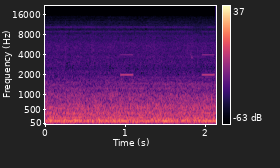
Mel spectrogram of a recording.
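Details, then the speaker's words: AC compressor that previously would not start, now started immediately during inrush current test, running current about 7 A: steady even low hum with a couple of short meter beeps, no surging or knocking; normal compressor running. "Wow. Started immediately. That's amazing. All right, we got to we got definitely got to recheck that. But it's looking great right now."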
